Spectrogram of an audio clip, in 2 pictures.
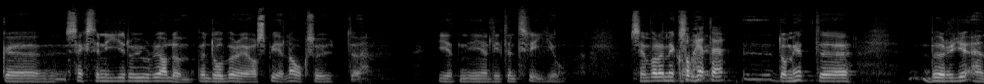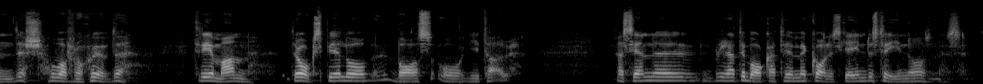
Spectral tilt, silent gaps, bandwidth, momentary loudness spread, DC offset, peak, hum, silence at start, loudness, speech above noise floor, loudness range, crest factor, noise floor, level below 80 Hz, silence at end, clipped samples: -2 dB/octave; none; 16 kHz; 15 LU; under 0.1%; -12 dBFS; none; 0.05 s; -32 LUFS; 32 dB; 4 LU; 22 dB; -65 dBFS; -78 dBFS; 0.2 s; under 0.1%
